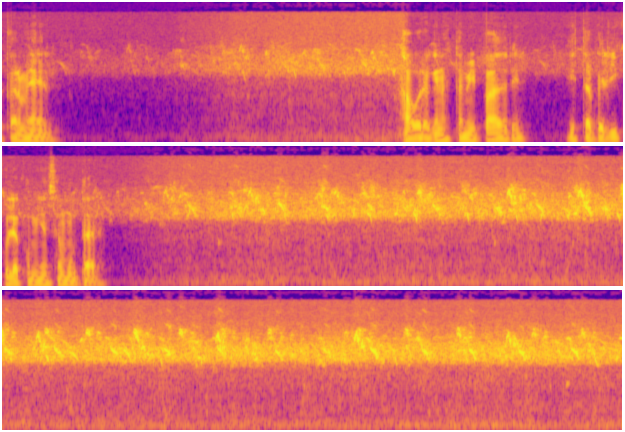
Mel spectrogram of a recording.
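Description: Many chicks peep and cheep in a dense, steady chorus.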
